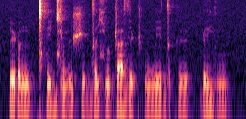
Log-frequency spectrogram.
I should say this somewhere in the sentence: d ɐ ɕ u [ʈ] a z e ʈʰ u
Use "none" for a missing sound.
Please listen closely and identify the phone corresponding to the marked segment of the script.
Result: ʈ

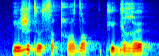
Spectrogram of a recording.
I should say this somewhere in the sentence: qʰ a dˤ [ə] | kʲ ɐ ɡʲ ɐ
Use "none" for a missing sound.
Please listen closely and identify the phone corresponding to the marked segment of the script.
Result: ə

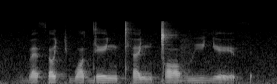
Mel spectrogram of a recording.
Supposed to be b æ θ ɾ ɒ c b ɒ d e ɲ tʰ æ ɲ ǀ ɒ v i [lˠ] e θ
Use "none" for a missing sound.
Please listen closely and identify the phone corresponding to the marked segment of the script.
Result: ʎ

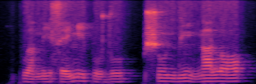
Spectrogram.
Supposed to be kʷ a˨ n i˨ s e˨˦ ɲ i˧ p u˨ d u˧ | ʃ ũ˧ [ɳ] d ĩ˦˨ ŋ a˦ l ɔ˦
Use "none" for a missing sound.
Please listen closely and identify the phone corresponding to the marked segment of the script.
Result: n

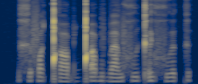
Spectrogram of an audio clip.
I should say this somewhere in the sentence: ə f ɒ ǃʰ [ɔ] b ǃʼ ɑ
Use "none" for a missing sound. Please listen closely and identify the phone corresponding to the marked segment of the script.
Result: ɑ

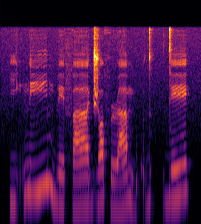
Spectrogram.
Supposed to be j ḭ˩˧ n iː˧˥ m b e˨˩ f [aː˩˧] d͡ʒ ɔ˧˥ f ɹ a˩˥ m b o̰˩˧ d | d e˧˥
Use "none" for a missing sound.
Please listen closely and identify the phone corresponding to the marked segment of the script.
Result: aː˩˧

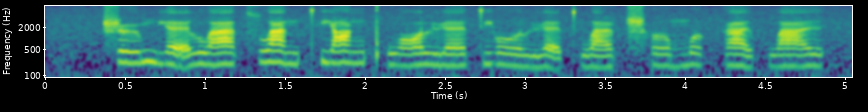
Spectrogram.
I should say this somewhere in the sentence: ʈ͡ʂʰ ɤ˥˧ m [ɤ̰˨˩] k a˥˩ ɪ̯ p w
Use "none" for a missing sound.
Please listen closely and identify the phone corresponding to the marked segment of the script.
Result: ɤ˥˧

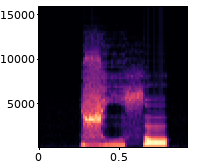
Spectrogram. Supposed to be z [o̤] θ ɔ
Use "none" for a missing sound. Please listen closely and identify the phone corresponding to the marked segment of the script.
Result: o̤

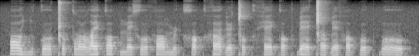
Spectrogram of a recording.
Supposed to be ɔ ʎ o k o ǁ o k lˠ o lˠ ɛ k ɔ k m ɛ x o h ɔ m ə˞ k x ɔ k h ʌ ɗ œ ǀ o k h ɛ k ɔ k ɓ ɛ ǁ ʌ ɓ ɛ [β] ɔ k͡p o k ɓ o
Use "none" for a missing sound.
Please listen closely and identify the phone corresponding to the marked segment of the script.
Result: h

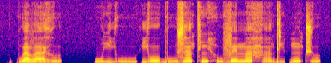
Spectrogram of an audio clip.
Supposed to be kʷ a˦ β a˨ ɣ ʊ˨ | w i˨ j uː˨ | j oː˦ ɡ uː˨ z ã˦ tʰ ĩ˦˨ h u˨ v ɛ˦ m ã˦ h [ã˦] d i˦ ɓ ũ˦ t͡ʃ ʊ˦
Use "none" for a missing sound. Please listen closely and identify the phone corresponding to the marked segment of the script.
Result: ã˨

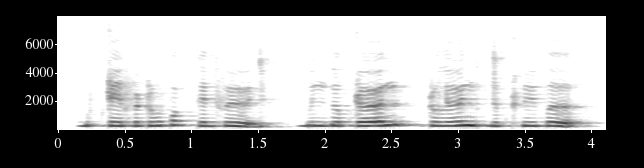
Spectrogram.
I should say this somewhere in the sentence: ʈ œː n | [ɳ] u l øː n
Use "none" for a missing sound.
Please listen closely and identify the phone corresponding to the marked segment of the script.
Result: ʈ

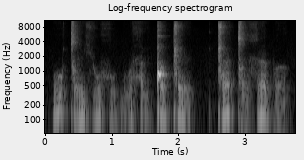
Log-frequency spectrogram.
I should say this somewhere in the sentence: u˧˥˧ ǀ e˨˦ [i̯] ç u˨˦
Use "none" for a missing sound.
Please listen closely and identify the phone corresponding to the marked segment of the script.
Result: i̯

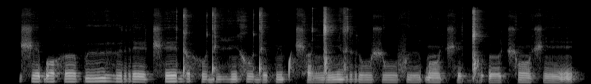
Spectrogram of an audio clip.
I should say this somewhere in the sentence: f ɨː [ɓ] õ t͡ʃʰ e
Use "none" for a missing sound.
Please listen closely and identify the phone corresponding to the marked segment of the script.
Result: ɓ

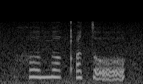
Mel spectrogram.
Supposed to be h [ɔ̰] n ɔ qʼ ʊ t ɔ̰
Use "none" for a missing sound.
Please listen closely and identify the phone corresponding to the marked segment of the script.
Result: ɔ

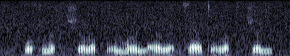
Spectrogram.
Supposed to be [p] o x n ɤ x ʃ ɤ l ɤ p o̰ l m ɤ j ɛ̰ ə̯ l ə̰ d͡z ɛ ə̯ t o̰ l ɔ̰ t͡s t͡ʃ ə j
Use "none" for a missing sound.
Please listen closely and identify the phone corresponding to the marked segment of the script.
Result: p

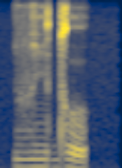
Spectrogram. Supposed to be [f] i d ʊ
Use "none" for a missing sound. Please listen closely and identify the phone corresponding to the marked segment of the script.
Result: v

